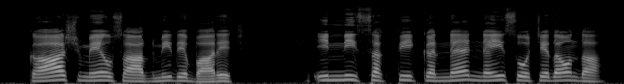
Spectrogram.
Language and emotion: Dogri, sad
